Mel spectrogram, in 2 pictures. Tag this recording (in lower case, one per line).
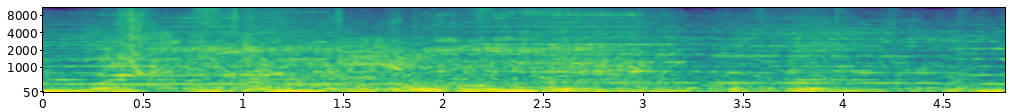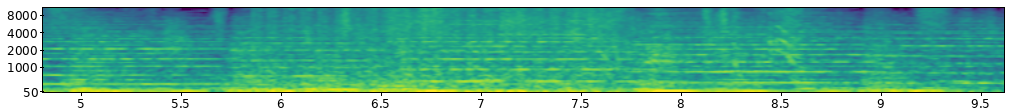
speech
